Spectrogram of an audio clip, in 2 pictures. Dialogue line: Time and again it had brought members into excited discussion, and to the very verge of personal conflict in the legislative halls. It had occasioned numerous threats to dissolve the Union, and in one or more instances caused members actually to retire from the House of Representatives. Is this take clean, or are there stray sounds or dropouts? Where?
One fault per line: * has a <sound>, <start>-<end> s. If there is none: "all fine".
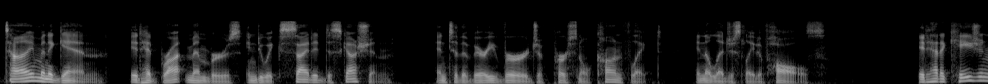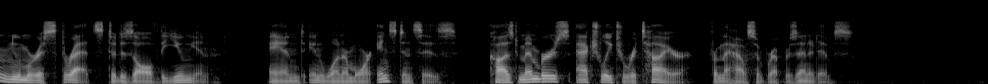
all fine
